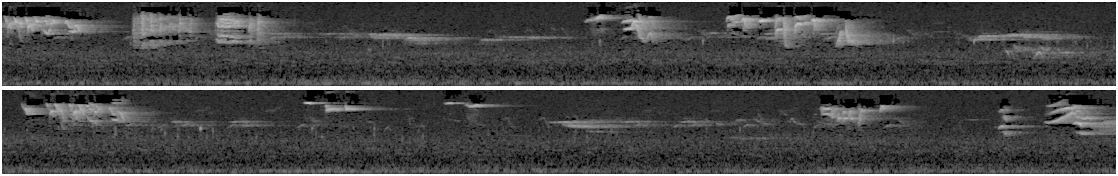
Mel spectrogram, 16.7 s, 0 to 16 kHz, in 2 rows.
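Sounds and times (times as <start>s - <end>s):
Asian brown flycatcher Muscicapa dauurica song at Nikko Japan: 0.0s - 16.7s.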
